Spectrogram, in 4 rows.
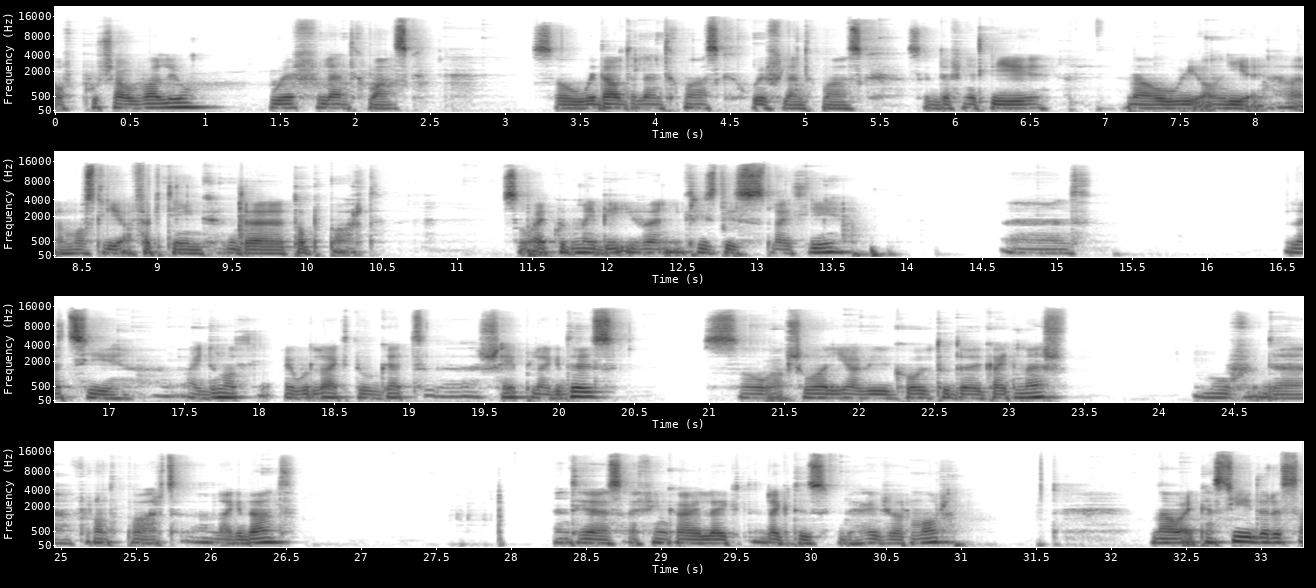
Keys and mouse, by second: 1.2 middle click, 1.2 right click, 4.5 click, 8.9-11.0 drag, 11.0-13.2 middle drag, 13.2-17.1 right drag, 17.0 click, 17.1-19.0 middle drag, 17.6-19.0 d, 19.0-23.1 drag, 20.3 d, 20.4 d, 20.5 d, 21.2 d, 23.1 Tab, 23.6 click, 24.0 g, 26.0 click, 26.5 middle click, 26.7 Tab, 27.6 alt+a, 30.1 click, 31.0 alt+q, 31.5 alt+q, 31.8-32.9 middle drag, 32.8-33.2 typing, 32.9-33.2 drag.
